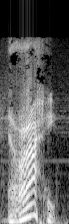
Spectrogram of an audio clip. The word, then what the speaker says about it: Rache: até a pronúncia dessa palavra em alemão. Rache, é assim mesmo.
